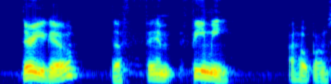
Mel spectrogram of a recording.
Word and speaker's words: Pheme: this is the E18 FEI if FEI if Google didn't lie to me FEI is how you pronounce it pH M but yes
